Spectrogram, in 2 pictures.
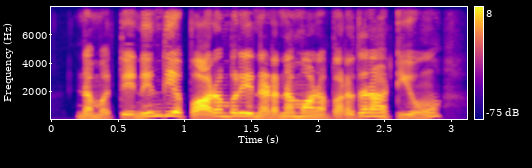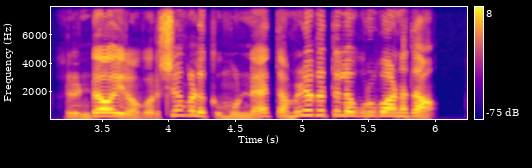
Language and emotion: Tamil, surprised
